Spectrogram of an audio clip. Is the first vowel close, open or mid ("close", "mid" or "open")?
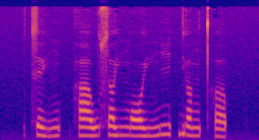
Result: mid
